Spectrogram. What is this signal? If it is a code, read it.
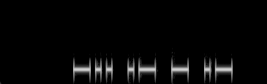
Morse code, heard as a keyed tone, about 22 wpm, 700 Hz. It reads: DATA
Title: Sentences from Top 1000 Words - Review Part 3 - New Word Drill - 22wpm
